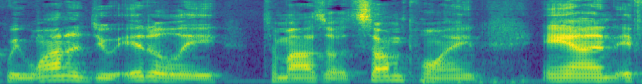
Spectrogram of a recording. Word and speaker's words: Tommaso: How do you properly pronounce your name in Italian? Hi, Jeremy. Thanks a lot for having me here. Tommaso, EasyShip.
